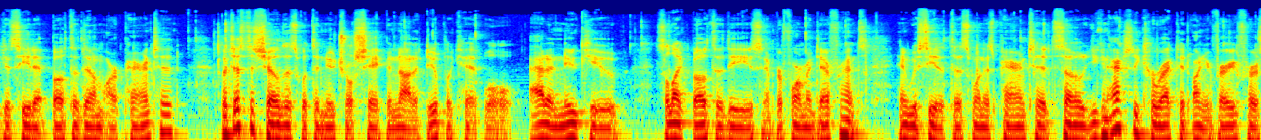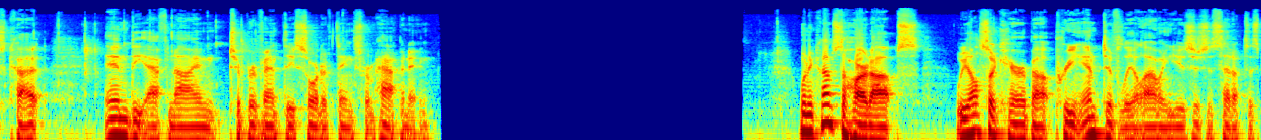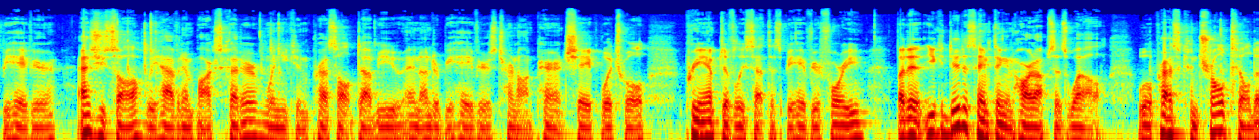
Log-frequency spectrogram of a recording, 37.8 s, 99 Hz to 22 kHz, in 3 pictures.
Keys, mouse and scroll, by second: 0.7 right click, 2.1 shift+a, 3.0 click, 3.3 s, 3.9 click, 4.3 middle click, 6.3 shift+click, 6.8 shift+q, 7.4 click, 7.8 middle click, 8.3 click, 8.6 g, 9.3 right click, 10.2 shift+a, 11.1 click, 11.4 s, 12.1 click, 12.9 middle click, 13.4 q, 13.7 click, 14.1 middle click, 14.7 click, 14.9 g, 16.0 right click, 27.8 alt+Num_Lock, 27.8 alt+scroll up 1, 27.9 alt+w, 28.8 click, 33.3 middle click, 36.7 middle click.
